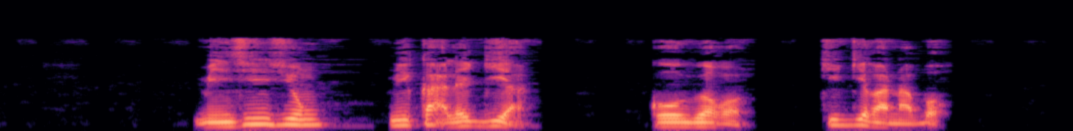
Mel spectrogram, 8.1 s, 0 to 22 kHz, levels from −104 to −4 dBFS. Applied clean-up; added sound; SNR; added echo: none; none; none; none.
